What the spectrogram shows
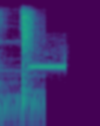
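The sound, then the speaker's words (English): A single steady electronic tone sounds for about half a second, clear and fairly loud, the voicemail beep of the Medicine Remix hotline, starting with a short noisy click and ending abruptly into silence. “Please leave message at the sound of the beep.”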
